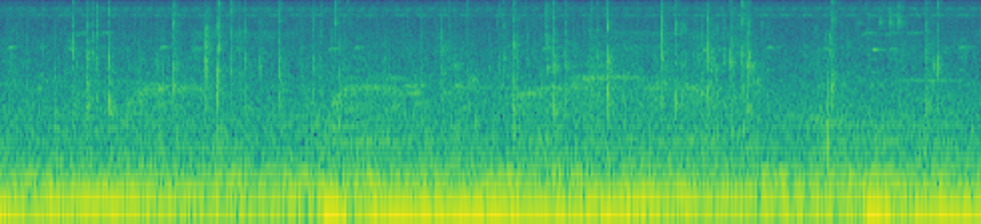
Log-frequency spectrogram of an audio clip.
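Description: Several cats crunching dry kibble: scattered sharp clicks of chewing and pellets, over a steady low rumble.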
